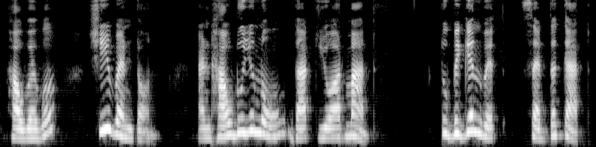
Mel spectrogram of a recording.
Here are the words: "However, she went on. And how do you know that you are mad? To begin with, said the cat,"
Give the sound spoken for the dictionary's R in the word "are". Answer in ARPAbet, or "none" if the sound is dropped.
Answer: R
